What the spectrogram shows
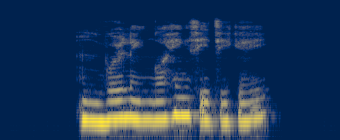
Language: Cantonese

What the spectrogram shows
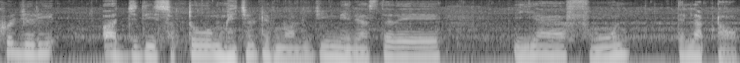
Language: Dogri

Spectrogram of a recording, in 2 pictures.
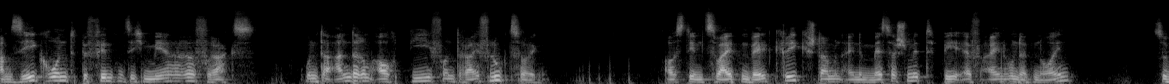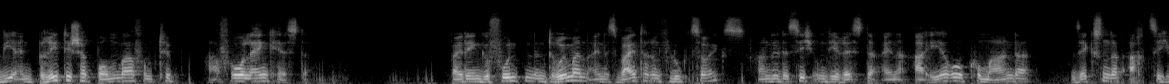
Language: German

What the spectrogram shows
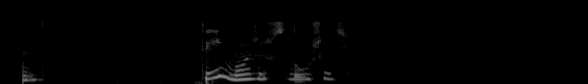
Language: Russian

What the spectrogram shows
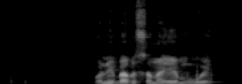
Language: Eton (Cameroon)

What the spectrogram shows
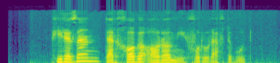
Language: Persian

